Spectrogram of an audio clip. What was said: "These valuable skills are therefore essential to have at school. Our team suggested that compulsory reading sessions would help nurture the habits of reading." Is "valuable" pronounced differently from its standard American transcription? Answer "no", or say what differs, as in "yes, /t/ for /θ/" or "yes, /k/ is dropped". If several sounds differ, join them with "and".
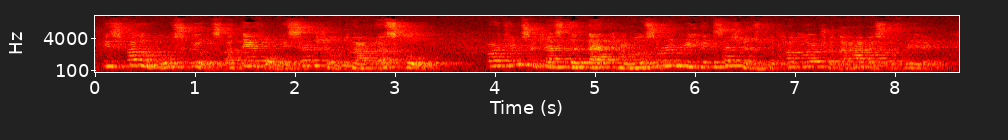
yes, /f/ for /v/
